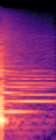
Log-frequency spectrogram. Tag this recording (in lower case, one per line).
music
percussion
drum
snare drum
musical instrument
